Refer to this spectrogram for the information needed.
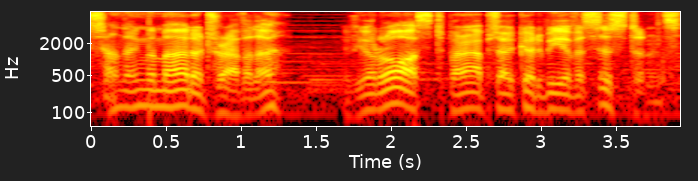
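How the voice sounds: Over clear background music, a man does a gravelly put-on character voice at medium pitch and a fairly quick pace.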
